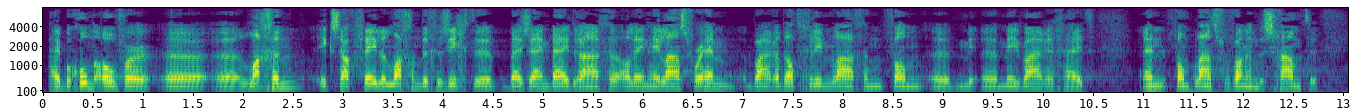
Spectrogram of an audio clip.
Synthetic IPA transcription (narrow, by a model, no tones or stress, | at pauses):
ɦɛjbəχɔnowvəɹ | lɑχən | ɪksɑχfejləlɑχəndəχəzɪχtəbɛjzɛjnbɛjdraːχəɑlejnɦejlaːsfʊːɹɦɛmʋaːrəndɑtχlɪmlaːχənv̥ɑn | mejʋaːrəχɦɛjt | ʔɛnv̥ɑnplaːtsfəɹvɑŋəndəsχaːmtə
